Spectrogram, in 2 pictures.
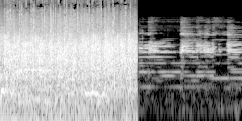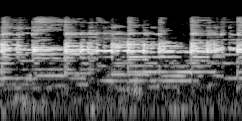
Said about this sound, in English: I hope, most of all, that you've enjoyed these wines and the company of these winemakers. I would request kindly an applause for them. Thank you.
